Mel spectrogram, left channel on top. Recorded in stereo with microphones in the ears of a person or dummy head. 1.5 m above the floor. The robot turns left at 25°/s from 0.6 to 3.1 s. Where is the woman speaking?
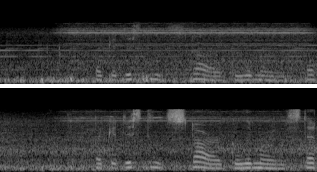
20° right, 0.5 m; by 3.2 s 75° right, 0.5 m.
